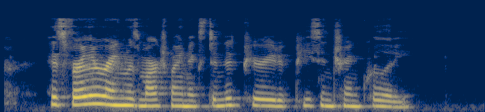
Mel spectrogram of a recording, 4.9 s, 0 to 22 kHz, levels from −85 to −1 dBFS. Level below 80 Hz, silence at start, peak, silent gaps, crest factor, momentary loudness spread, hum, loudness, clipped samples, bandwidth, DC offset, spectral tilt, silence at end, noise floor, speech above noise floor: -60 dBFS; 0.5 s; -2 dBFS; none; 16 dB; 13 LU; none; -17 LUFS; under 0.1%; 11.5 kHz; under 0.1%; -6 dB/octave; 0.75 s; -62 dBFS; 45 dB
